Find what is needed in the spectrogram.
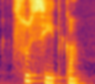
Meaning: female neighbor
- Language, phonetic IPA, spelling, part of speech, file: Ukrainian, [sʊˈsʲidkɐ], сусідка, noun, Uk-сусідка.ogg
